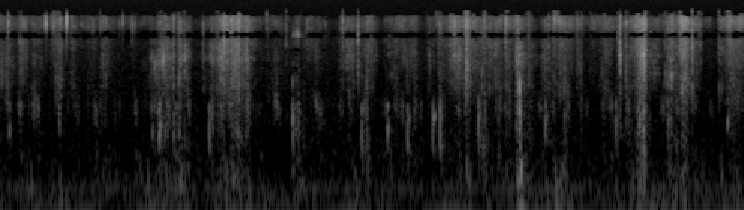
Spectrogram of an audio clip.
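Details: Pet guinea pigs, a group of females, munching hay indoors: rapid dry crunches and brittle snaps of stalks in quick irregular bursts, a few louder bites standing out, with faint background hum throughout.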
